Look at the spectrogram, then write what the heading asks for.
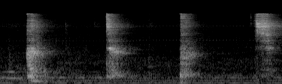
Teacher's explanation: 숨을 거세게 내뱉으면서 나는 소리라 거센 소리거든?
